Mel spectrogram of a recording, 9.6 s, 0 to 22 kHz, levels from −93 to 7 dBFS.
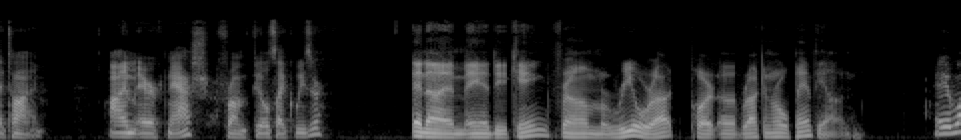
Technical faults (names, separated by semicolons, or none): burst of packet loss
